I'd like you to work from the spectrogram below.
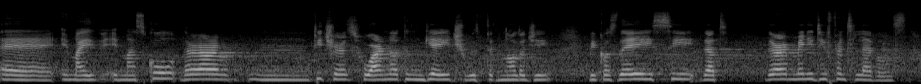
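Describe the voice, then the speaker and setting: A woman with a Spanish accent speaks at a moderate pace, her pitch fairly high and her intonation monotone and flat. Audible room echo and noticeable background noise are present. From Spain. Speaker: teacher, audience member. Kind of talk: audience question. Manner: halting.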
